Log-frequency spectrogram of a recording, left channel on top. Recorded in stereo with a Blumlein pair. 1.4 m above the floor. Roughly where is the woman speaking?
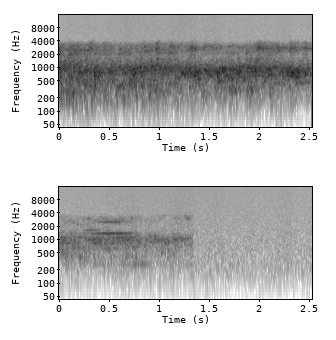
I don't hear a woman speaking.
